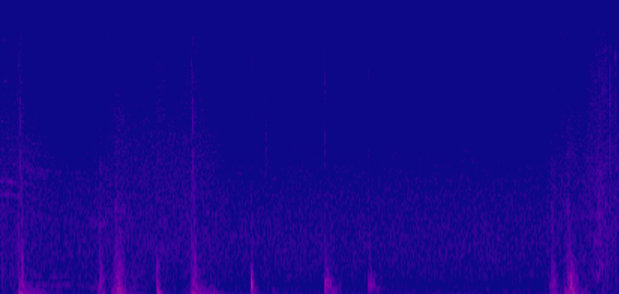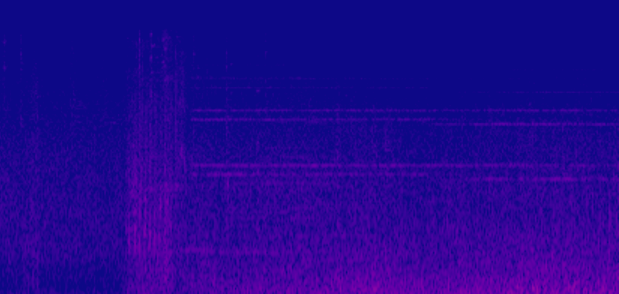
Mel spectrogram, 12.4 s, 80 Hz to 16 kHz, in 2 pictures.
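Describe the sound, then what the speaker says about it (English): In Red Dead Redemption 2, scattered hoof clops and clanks give way to a rising, steady rumble of an approaching train that grows louder and fills the last several seconds. "Train should be here any minute now."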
